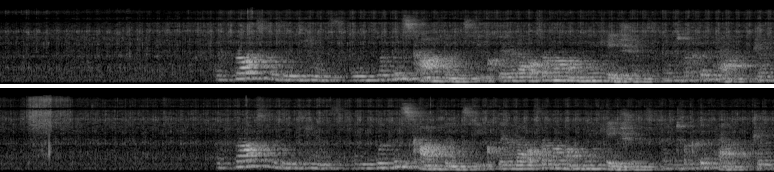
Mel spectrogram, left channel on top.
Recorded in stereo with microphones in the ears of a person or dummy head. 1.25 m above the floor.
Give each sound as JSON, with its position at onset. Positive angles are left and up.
{"t": 2.2, "sound": "a woman speaking", "side_deg": 45, "distance_m": 1.4}
{"t": 3.8, "sound": "a woman speaking", "side_deg": -35, "distance_m": 0.7}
